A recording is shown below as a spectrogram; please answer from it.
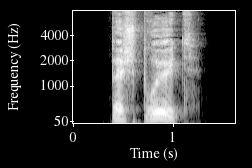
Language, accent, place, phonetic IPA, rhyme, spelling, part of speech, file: German, Germany, Berlin, [bəˈʃpʁyːt], -yːt, besprüht, verb, De-besprüht.ogg
- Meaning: past participle of besprühen - sprayed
